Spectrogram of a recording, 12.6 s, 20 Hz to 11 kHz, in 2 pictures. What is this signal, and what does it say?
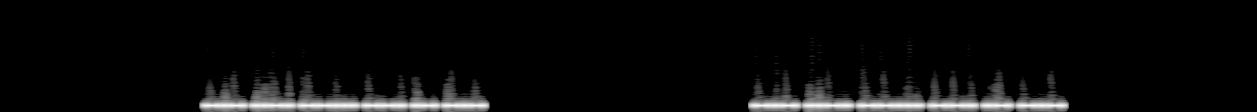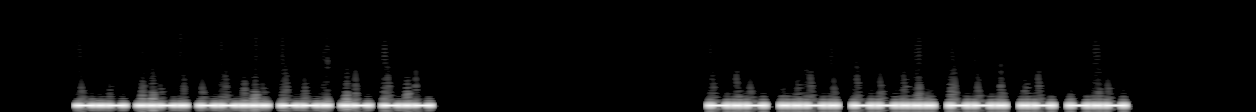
Morse code, heard as a keyed tone, about 52 wpm, 700 Hz. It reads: KF7GAK KF7GAK KF7GAK KF7GAK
